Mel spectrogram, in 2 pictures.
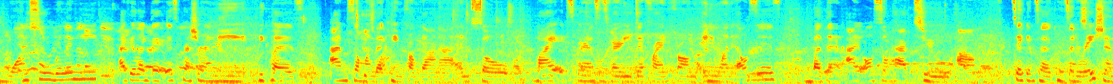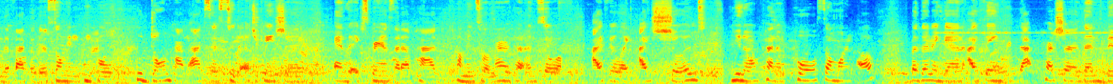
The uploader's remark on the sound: Live at ANTEC® 2022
